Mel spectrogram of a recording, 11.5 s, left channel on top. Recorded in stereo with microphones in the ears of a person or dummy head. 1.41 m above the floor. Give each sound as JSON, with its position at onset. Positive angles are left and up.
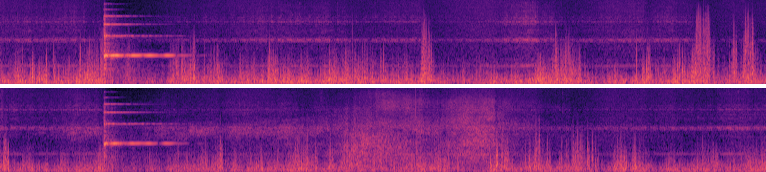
{"t": 1.6, "sound": "a piano", "side_deg": 5, "distance_m": 3.0}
